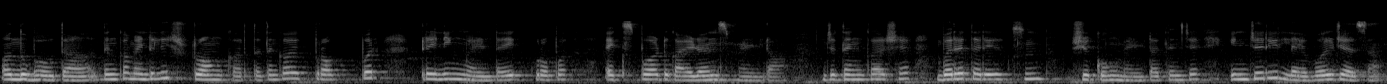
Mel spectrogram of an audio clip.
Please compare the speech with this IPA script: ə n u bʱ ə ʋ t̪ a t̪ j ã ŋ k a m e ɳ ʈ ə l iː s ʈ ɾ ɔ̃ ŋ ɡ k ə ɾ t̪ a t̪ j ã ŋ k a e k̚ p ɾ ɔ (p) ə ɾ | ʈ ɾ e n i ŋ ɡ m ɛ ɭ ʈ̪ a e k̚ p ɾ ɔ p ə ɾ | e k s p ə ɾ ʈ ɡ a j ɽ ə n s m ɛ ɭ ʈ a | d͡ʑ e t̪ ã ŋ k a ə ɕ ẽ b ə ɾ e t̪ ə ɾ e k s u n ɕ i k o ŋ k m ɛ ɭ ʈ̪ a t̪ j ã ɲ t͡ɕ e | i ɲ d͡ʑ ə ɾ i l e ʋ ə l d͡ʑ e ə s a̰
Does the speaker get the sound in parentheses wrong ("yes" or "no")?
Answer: no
